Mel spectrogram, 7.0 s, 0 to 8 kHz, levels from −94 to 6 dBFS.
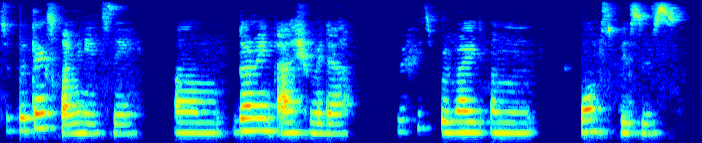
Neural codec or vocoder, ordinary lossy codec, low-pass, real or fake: none; none; none; real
